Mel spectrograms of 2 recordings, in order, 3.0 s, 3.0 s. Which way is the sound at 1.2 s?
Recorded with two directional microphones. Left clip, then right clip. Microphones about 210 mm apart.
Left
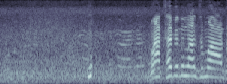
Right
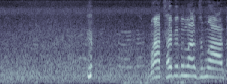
15° right (ahead or behind).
